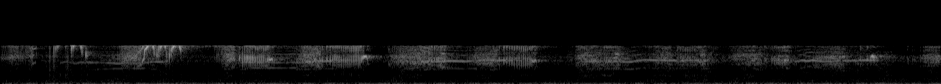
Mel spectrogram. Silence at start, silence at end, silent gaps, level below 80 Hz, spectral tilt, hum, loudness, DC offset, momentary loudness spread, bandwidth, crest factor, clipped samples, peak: 0 s; 0 s; none; -66 dBFS; 6.5 dB/octave; none; -39 LUFS; under 0.1%; 17 LU; 2.6 kHz; 24 dB; under 0.1%; -18 dBFS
